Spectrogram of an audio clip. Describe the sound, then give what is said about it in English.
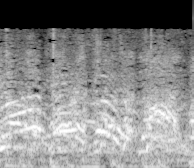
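A crowd outside the Supreme Court, gathered in anticipation of the Dobbs decision, with many voices overlapping in a steady, loud babble of raised chatter and calls, no single speaker standing out. “The Supreme Court, where every day crowds have been gathering in anticipation of the Dobbs decision.”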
